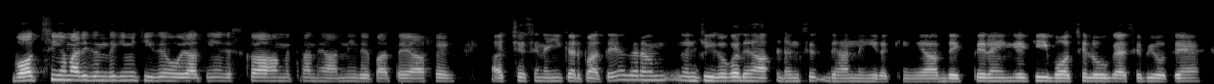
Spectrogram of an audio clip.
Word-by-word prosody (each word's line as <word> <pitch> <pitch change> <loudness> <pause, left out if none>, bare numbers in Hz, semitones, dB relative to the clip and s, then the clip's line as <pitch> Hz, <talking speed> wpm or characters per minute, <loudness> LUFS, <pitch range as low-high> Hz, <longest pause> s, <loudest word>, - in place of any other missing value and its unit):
बहुत-सी 195 +5 +6
हमारी 200 -1 +5
ज़िंदगी 190 0 -2
में 190 -1 -5
चीज़ें 175 -1 -2
हो 170 -1 0
जाती 165 0 0
हैं, 170 - -7
जिसका 170 +1 +1
हम 165 -1 -4
इतना 165 +1 -8
ध्यान 150 -1 -6
नहीं 155 0 -9
दे 150 0 -1
पाते 145 +1 -2
या 145 -1 +1
फ़िर 150 -2 -3 0.4
अच्छे-से 170 0 -4
नहीं 160 0 -5
कर 165 -2 +1
पाते। 155 +5 0
अगर 210 -1 -2
हम 200 0 -2 0.3
इन 180 - 0
चीज़ों 170 -2 +3
का 180 +1 +7
ध्या 165 -2 +2 0.2
ढंग 155 -1 -5
से 175 - -1
ध्यान 145 -1 -2
नहीं 145 -1 -4
रखेंगे 140 +1 -6
आप 140 - 0
देखते 145 +2 +2
रहेंगे 155 0 +1
कि 170 +3 +3
बहुत 155 -1 +4
से 165 - 0
लोग 155 0 +3
ऐसे 145 +1 +1
भी 155 - -2
होते 150 0 +2
हैं 150 0 -3
160 Hz, 215 wpm, -24 LUFS, 150-175 Hz, 0.4 s, का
